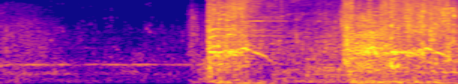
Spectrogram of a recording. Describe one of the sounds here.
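Loud rushing bursts of water sound as a creature attacks.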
